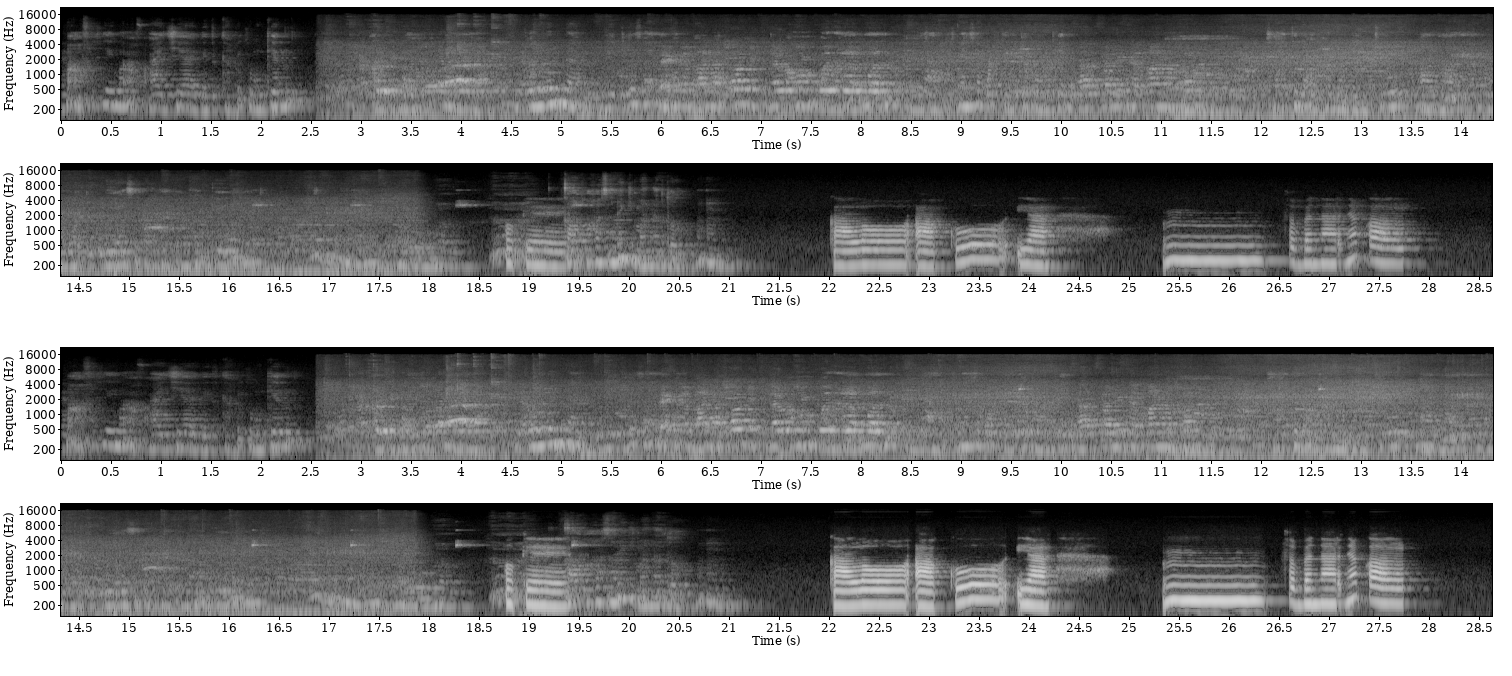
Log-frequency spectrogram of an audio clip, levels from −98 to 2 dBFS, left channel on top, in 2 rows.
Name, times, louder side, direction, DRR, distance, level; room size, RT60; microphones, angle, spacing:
voice 1, 0.0-2.3 2.6-6.6 7.2-10.2 11.0-11.8 12.0-16.6 17.0-17.4 17.7-18.1 19.3-21.0, left 1 dB, 35° left, -1 dB, 2.7 m, -40 dB
sound 1, 2.5-17.9, right 1 dB, 30° right, 1.8 m, -37 dB
sound 2, 4.1-4.3 4.9-5.5 6.0-6.5 7.0-7.3 7.8-8.1 8.6-9.1 9.6-9.7 10.0-10.3 10.6-10.7 11.1-11.5 11.8-12.0 12.7-12.9 13.5-14.0 14.5-14.9 15.6-16.3 16.8-18.3 18.6-19.0 19.3-20.0 20.2-20.4, right 1 dB, 50° right, 3.7 m, -44 dB
sound 3, 9.4-20.2, right 5 dB, 80° right, 1.5 m, -50 dB
voice 2, 18.8-19.4 22.0-24.8 25.3-27.7, right 8 dB, 65° right, 18 dB, 0.3 m, -24 dB
12.0 x 7.7 x 4.8 m, 0.75 s
head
